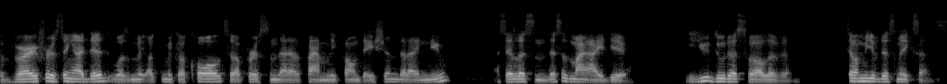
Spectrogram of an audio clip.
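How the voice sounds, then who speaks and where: At a very fast pace, a man with a medium pitch and ordinary pitch variation speaks in a dry, close sound with no echo over a quiet background. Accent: strong Trinidadian. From Trinidad. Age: 40s. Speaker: entrepreneur. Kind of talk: webinar interview.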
